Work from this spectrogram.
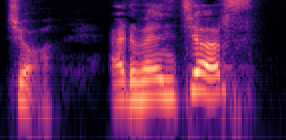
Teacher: टी के बाद यू है और लास्ट में आर ई है तो क्या है कि इस टी यू का च उच्चारण होता है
